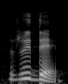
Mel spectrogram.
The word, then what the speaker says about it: हृदय: हृदय मतलब हा के अंदर री की मात्रा का प्रयोग हुआ है, लेकिन उसको पूरा नहीं होता है, इसलिए हम नहीं लगाते। हृदय यानी थोड़ा सा साइलेंट है वो, यानी दिल, इसका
